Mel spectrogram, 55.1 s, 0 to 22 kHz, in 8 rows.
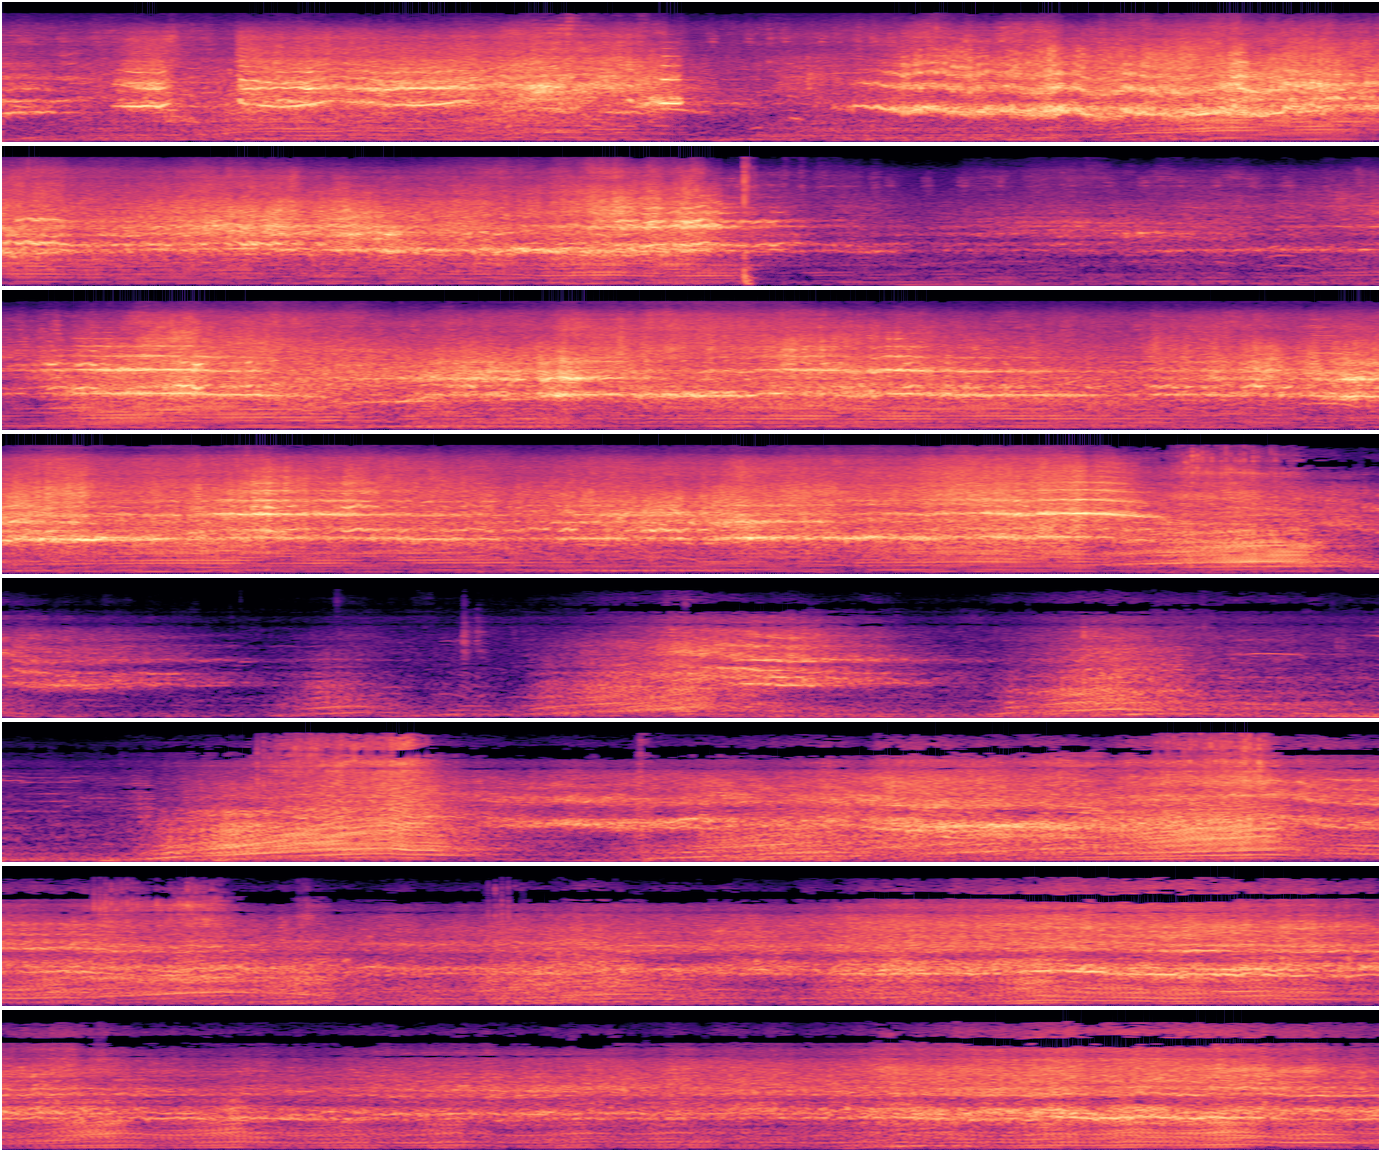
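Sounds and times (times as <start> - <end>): car engine revving: 28.8 - 55.0.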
